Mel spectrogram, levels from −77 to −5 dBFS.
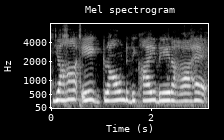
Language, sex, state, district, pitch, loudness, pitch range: Hindi, female, Madhya Pradesh, Bhopal, 285 Hz, -13 LUFS, 275-295 Hz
